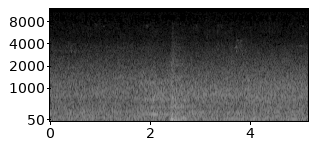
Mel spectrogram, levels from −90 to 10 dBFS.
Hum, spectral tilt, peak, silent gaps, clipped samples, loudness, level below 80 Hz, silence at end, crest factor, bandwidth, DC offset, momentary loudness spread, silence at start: none; -7 dB/octave; -16 dBFS; none; under 0.1%; -37 LUFS; -44 dBFS; 0 s; 20 dB; 11.5 kHz; under 0.1%; 6 LU; 0 s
